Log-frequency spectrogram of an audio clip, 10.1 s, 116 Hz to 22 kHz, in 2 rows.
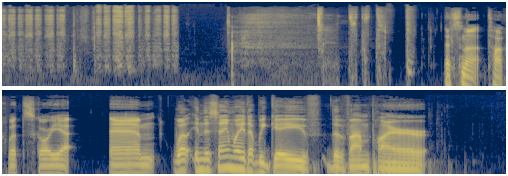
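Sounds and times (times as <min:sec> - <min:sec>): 
pen scratching as someone writes something down: 0:00.0 - 0:01.8
speech: 0:04.4 - 0:09.4.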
